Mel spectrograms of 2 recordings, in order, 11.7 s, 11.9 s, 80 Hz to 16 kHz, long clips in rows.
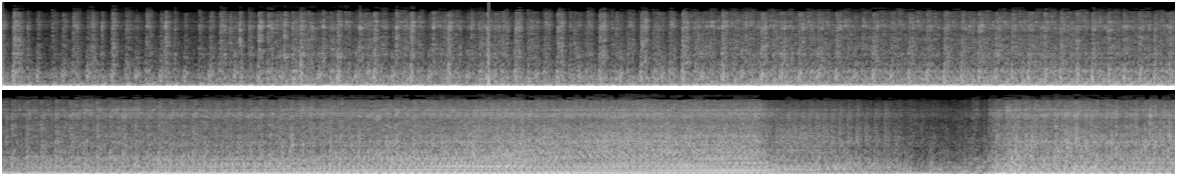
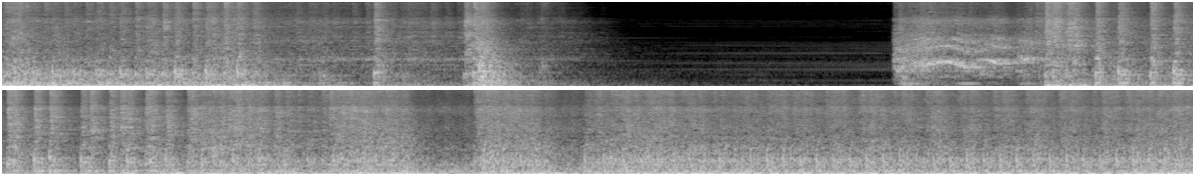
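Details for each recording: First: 1966 Chevy C10 rat rod V8 with rebuilt carb on test drive: deep uneven rumble sags and stumbles under load; acted like ignition, but fuel pump holds pressure at idle and cruise while carb bowls empty faster than it can supply. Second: 1966 Chevy C10 rat rod, start after adjusting the oil pump and refitting the distributor, timing not yet checked with a light: cranks, pauses, then catches into a steady, even rumble without misses or knocks; starts and idles fine.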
